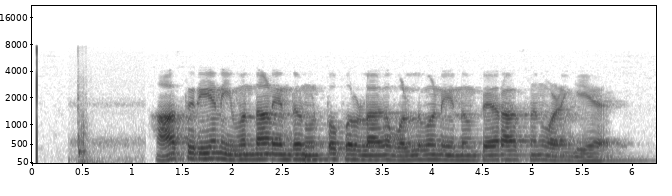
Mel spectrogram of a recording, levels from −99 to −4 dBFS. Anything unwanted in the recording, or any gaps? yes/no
yes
